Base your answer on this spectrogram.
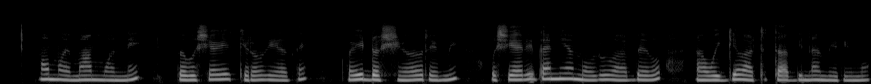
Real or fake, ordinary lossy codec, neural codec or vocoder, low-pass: fake; none; codec, 16 kHz, 2 kbps, FunCodec, trained on LibriTTS, 25 frames a second; 7.2 kHz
